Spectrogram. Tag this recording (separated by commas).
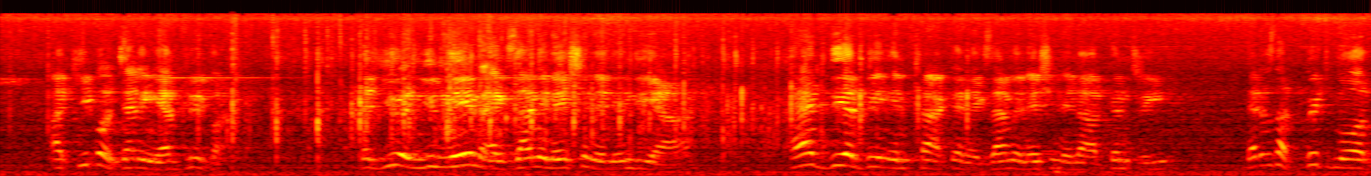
Speech, man speaking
